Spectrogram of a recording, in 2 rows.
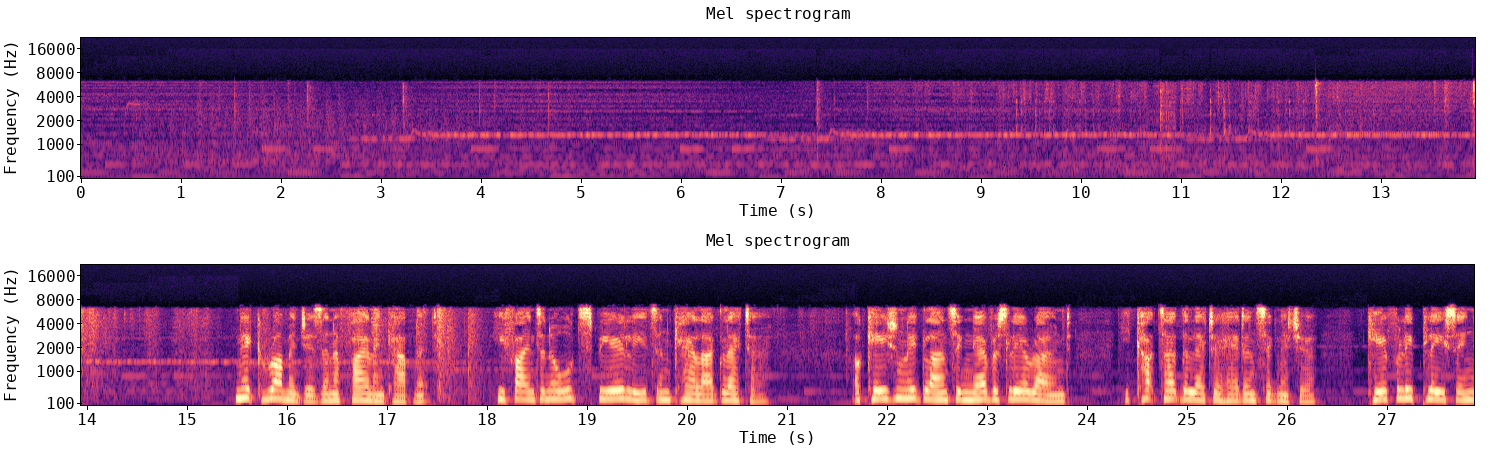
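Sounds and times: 
small clicks and ticks of a printer: 0:07.4 - 0:15.2
printer slowly feeding out a page: 0:09.6 - 0:15.5
speech: 0:15.5 - 0:20.9, 0:21.6 - 0:27.8.

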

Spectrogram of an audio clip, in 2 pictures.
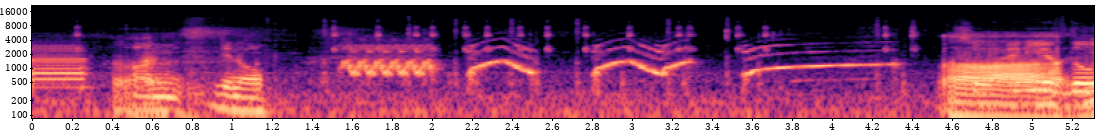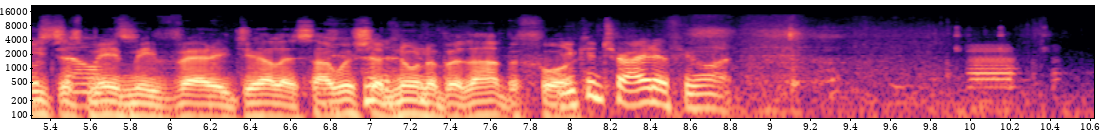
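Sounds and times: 
speech: 0:00.0 - 0:01.7, 0:04.5 - 0:09.2
officer's truck electronic siren used to chase bears away: 0:01.5 - 0:04.4.

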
